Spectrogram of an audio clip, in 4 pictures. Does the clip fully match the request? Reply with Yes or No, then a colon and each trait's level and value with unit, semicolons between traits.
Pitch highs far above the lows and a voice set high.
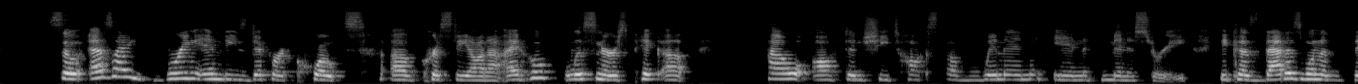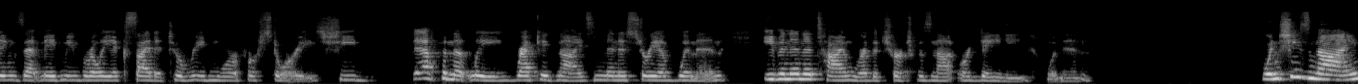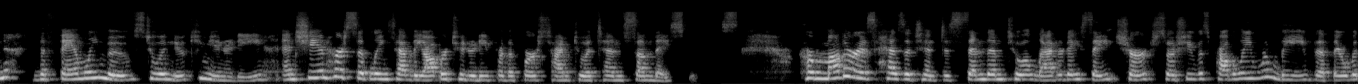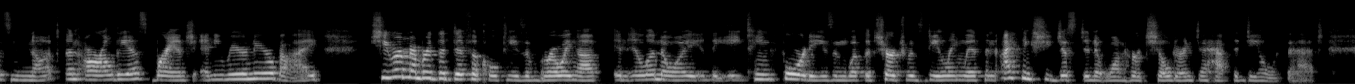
No: average, 3.9 semitones; high, 210 Hz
